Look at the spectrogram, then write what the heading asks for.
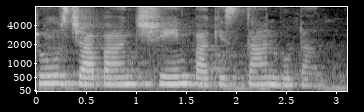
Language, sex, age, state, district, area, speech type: Maithili, female, 18-30, Bihar, Sitamarhi, urban, spontaneous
